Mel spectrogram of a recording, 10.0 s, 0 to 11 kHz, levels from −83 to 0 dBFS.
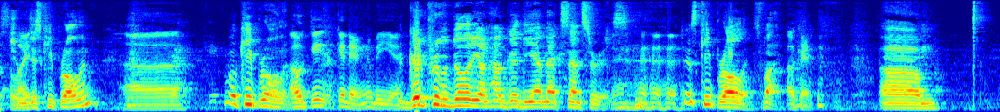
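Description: Nothing stood out on listening to the clip.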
